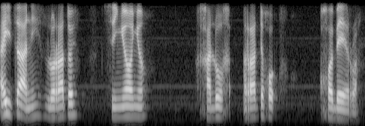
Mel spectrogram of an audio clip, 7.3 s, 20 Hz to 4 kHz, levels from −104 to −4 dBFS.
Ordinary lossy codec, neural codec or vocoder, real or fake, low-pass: none; none; real; 3.6 kHz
